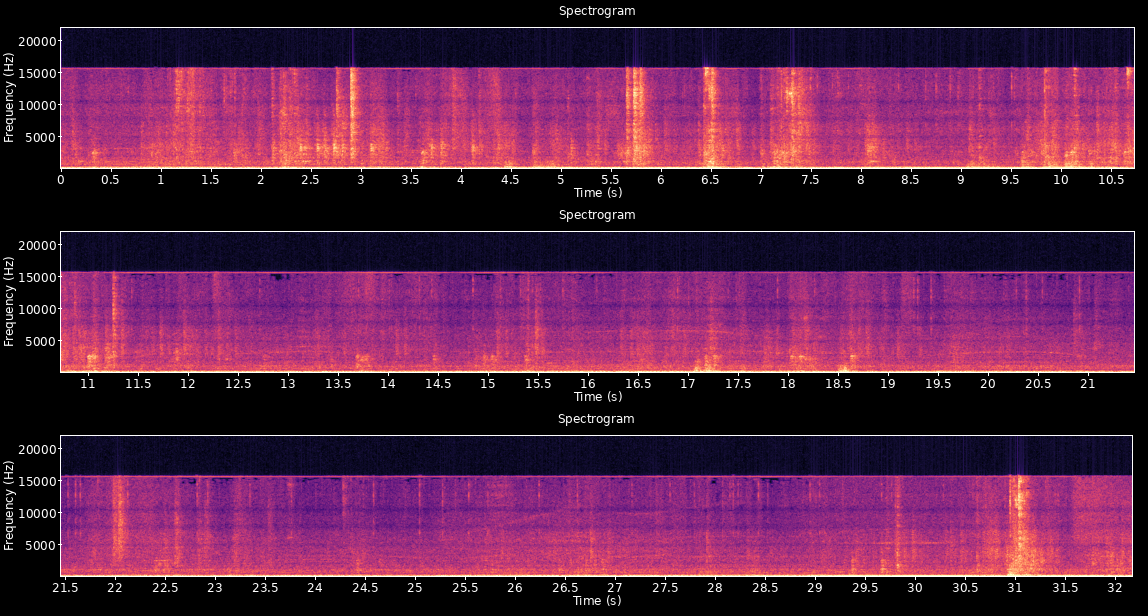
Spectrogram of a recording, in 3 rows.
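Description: VDL DB300 double-decker bus driving in traffic, heard from inside: a steady low engine drone that rises and falls with the driving, with scattered short clicks and rattles from the body. The engine grows louder near the end.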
